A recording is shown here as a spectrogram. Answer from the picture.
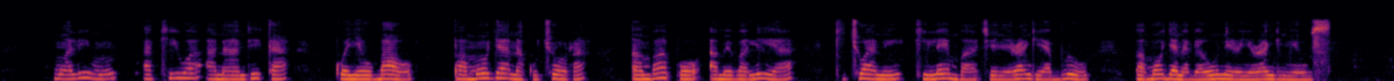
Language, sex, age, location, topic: Swahili, female, 25-35, Dar es Salaam, education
